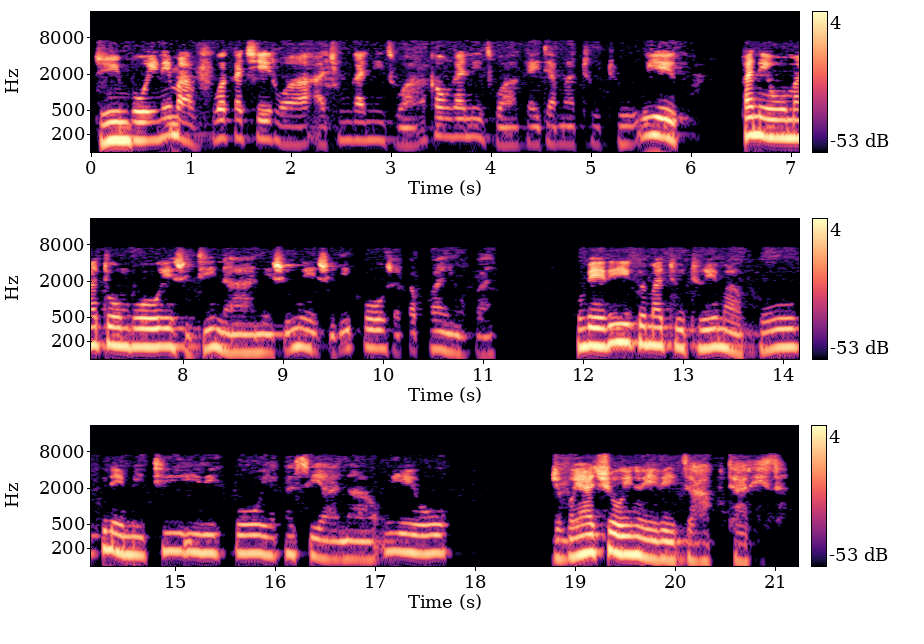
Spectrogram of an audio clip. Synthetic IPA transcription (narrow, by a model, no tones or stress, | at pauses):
nʐimbo̞ine̞mavʱuakat͡ʃe̞rwaa̰t͡ʃiuŋɡanid͡zwaːkauŋɡanid͡zwaːkaitamatʰutʰuːje̞ | pane̞wo̞mato̞mbo̞e̞ʐidʱin̤ane̞ʐimwe̞ʐiripo̞ʐakap̚waɲwapa | kumbe̞rikwe̞matutue̞maɡʱukune̞mitʰiːrip̚o̞jakasijanauje̞wo̞ | nʐimbo̞jat͡ʃo̞ino̞e̞ʋe̞d͡zaku̥tʰariːsḁ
